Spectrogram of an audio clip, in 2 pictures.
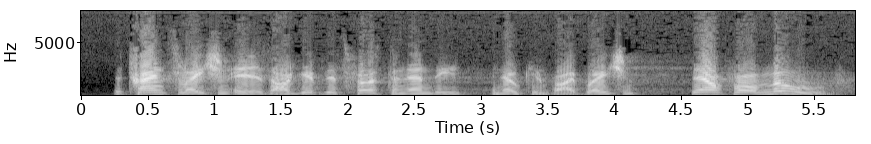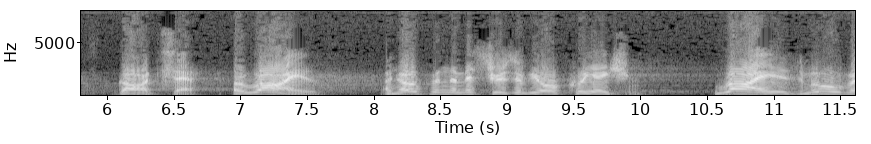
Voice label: Short Enochian Call (vibrated); Enochian Magick; The World of Enochian Magick; Israel Regardie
